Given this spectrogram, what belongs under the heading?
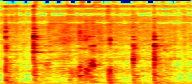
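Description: Vegetables are stir-fried mezhukkupuratti style, with a close sizzle punctuated by regular scraping strokes of a spoon against the pan, several in quick succession, and no speech.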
